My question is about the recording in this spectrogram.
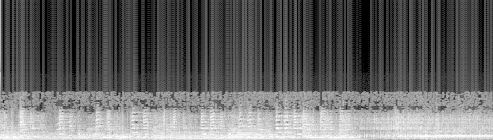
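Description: An early motor car engine runs loudly and continuously with a chugging, vibrating rattle, then shifts to a rougher, denser drone near the end.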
